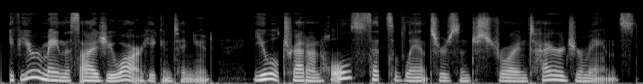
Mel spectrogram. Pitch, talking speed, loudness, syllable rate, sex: 190 Hz, 195 wpm, -19 LUFS, 5.3 syllables/s, female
